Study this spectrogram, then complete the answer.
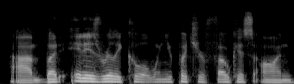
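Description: A man with an Upper Midwest accent and fairly low pitch, in a dry, close sound with no echo on a very clean recording with a silent background. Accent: Upper Midwest American. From northern Minnesota. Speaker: business coach and podcast host. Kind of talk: interview.

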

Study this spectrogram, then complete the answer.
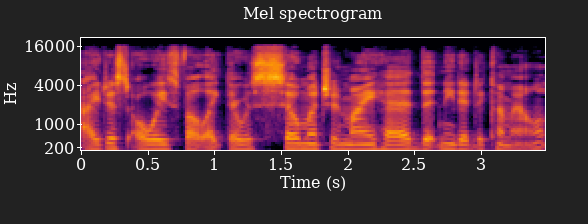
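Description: A plain, everyday voice with an American accent on a very clean recording with a silent background. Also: woman. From Texas, small town near Cold Spring. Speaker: women's workspace founder. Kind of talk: casual chat.

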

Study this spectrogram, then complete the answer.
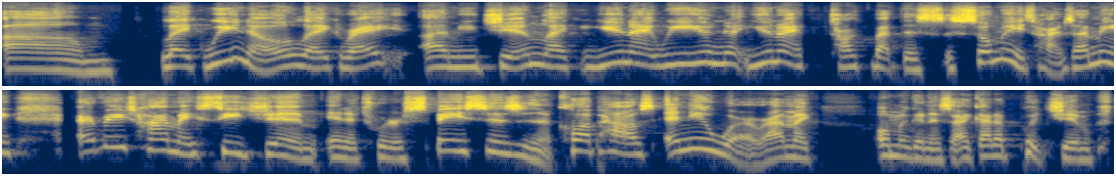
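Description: A somewhat breathy woman speaks very fast with an American accent, very wide pitch swings and very even loudness. The sound is dry and close, with no echo. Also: fairly high pitch for a woman. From US West Coast, Los Angeles. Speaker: financial TV host and former financial advisor. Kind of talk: casual interview. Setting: live stream.

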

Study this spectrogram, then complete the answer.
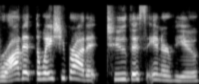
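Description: A woman with an ordinary speaking voice, moderate pace and ordinary pitch variation, against a quiet background. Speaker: podcast host. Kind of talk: interview.

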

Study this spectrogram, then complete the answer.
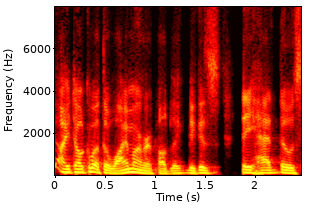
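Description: Somewhat breathy and medium in pitch, a man with an American accent talks at a fairly quick pace, the sound dry and close with no echo. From US Midwest, Columbus, Ohio. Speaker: writer and YouTuber. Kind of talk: interview conversation.

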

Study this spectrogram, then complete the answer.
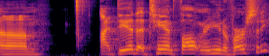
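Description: A man with a Southern US accent talks at a moderate pace in a high pitch with ordinary pitch variation. The recording is very clean, with a silent background. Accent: Southern American. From US South, Georgia. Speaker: school sports coach. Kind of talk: casual chat.

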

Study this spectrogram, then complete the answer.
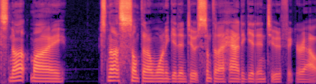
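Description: A man with a normal speaking voice talks at a fairly quick pace and medium pitch, with fairly even intonation, in a very clean, dry, close recording with a silent background and no echo. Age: 20s. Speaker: singer and recording artist. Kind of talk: casual chat.

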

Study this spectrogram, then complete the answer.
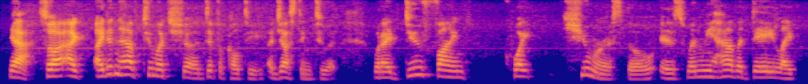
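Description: Lively intonation and a fairly slow pace mark this voice with a Canadian accent. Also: man. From Canada, Calgary. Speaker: English teacher and self-published author. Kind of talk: casual interview chat. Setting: remote call from his office.

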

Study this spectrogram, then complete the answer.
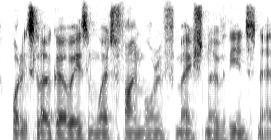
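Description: A man speaks in a medium pitch with an English accent. The background is quiet. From UK. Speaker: radio and podcast industry expert. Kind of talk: interview.

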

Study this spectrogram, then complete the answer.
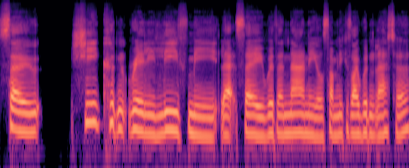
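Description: A woman speaks at a moderate pace with a very deep, low pitch and a dark, mellow tone, her intonation fairly even. The sound is dry and close with no echo, on a very clean recording with a silent background. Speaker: composer. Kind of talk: interview.

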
